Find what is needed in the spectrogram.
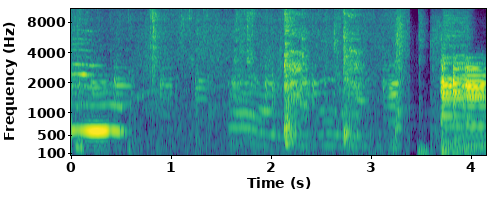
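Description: A baby's voice making short drawn-out vocal sounds, loudest just after the start. About three and a half seconds in, strummed guitar music begins.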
